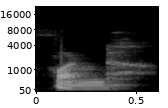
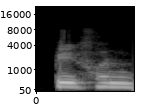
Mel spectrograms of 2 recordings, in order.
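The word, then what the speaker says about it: Pfund: Then that is called as fund. Fund, fund जैसे भी pronounce करो, P fund भी बोलते हैं इसको, ठीक है.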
